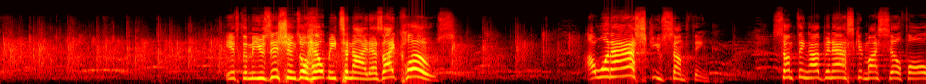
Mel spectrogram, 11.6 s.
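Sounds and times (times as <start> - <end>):
audience clapping: 0.0 - 7.6
speech: 2.8 - 5.8, 7.4 - 9.0, 9.7 - 11.5.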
